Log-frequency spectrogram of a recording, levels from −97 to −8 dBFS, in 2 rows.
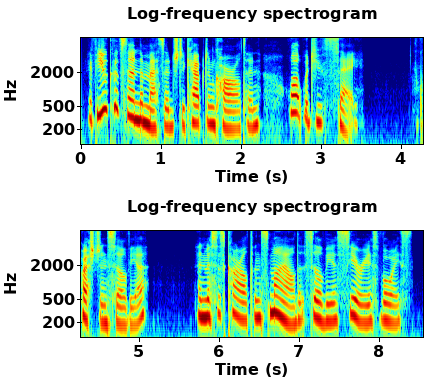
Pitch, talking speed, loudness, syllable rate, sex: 240 Hz, 160 wpm, -18 LUFS, 5.7 syllables/s, female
